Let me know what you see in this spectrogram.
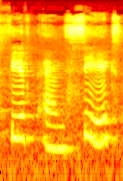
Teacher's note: in the words fifth and sixth, which end with voiceless fricative dental sounds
